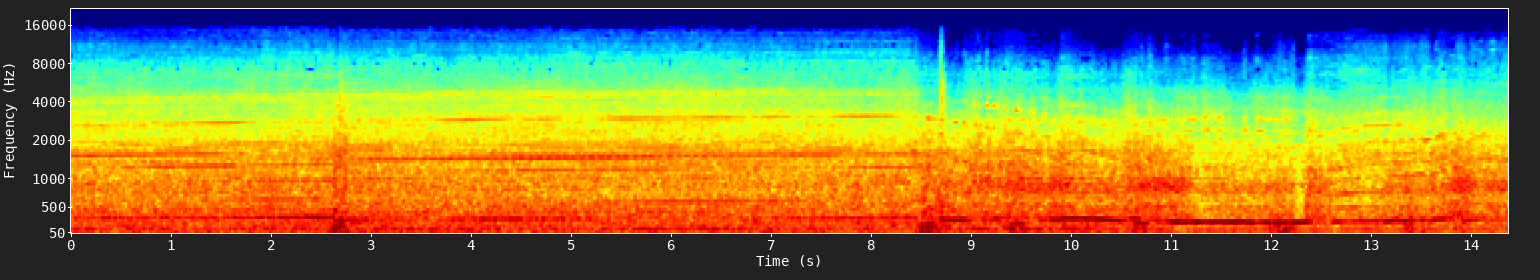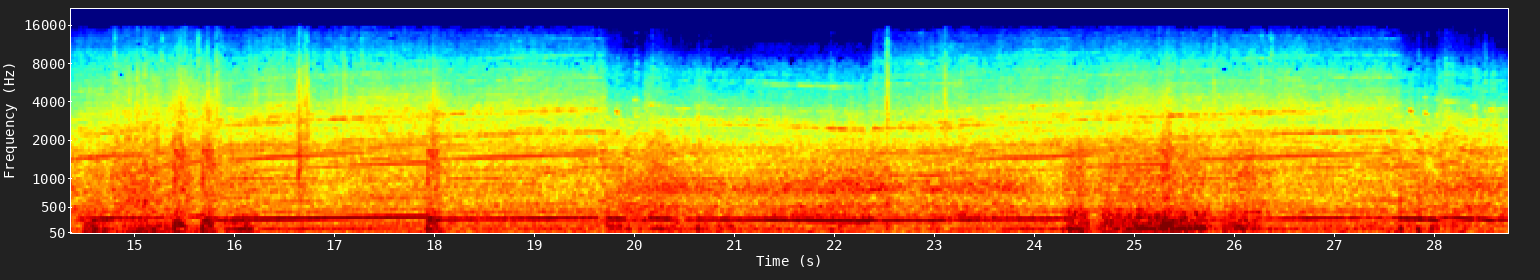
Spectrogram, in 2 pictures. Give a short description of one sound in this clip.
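A race car engine roars steadily, rising in pitch as it speeds up and dropping sharply on each gear change.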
